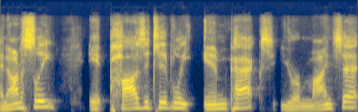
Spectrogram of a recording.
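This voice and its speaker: A man with a Southern US accent and lively intonation, dry and close with no echo, over a quiet background. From US South. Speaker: podcast host and coach. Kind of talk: solo podcast monologue. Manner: conversational.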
